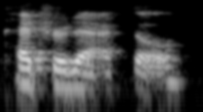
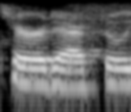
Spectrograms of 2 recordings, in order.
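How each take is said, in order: First: The word begins with a 'pet' sound. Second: The word begins with a 'ter' sound. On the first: The speaker calls it wrong. "You intentionally pronounce it petrodactyl" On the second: The speaker calls it right. "you know it's pronounced pterodactyl"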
